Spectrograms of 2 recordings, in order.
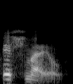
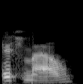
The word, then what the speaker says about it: Ismail: Where Ismailu and Ismail or Ishmael. In English, we'll say I think it's Ismail or Ismail, but in the Arabic, Ismail.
